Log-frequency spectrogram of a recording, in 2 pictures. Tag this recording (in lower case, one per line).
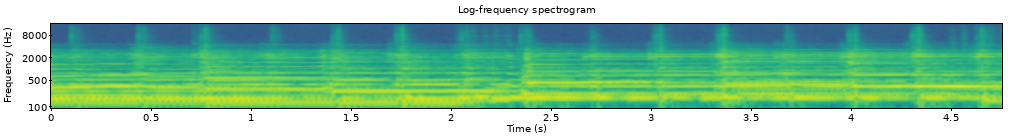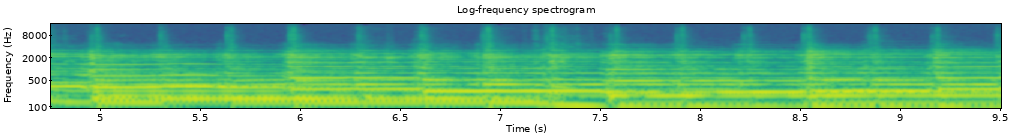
music
plucked string instrument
